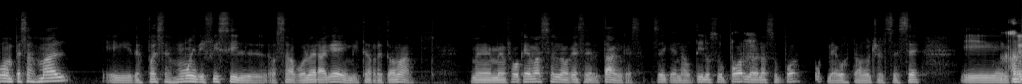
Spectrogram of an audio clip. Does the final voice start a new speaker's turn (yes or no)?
yes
